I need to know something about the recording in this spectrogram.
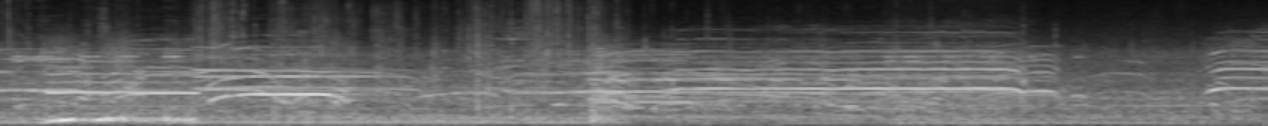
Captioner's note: cheering crowd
